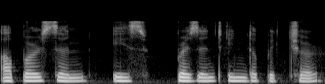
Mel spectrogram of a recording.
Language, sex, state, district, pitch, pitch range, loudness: English, female, Assam, Kamrup Metropolitan, 160 Hz, 155-165 Hz, -17 LUFS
